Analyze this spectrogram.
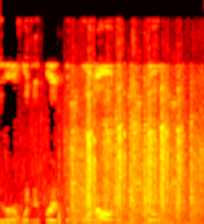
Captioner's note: pistons firing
